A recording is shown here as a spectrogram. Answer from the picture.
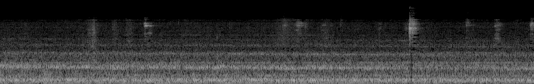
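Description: Steady running noise inside the passenger car of an E7/W7-series Hokuriku Shinkansen train at speed: an even rumble with a low hum, broken by a few light ticks.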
